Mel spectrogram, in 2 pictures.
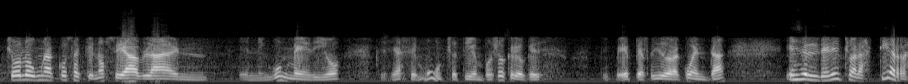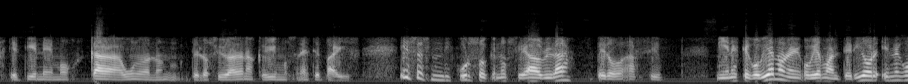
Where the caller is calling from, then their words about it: Buenos Aires, Argentina; de Floresta.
